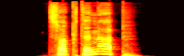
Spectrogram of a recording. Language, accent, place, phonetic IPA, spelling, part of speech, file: German, Germany, Berlin, [ˌt͡sɔktn̩ ˈap], zockten ab, verb, De-zockten ab.ogg
- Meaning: inflection of abzocken: 1. first/third-person plural preterite 2. first/third-person plural subjunctive II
